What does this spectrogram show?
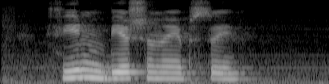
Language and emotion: Russian, neutral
